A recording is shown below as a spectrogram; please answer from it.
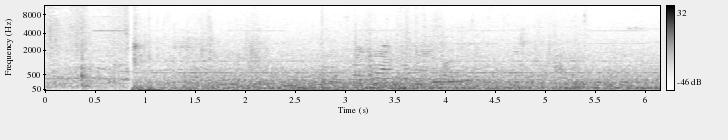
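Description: Steady low engine and road rumble heard from inside a bus, starting suddenly about a second in, with faint voices under it.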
